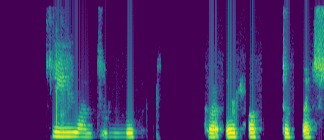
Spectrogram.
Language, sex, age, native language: Icelandic, male, 9, Icelandic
